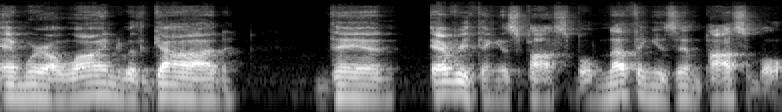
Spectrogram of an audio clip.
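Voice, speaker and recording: A fairly low-pitched male voice with monotone, flat intonation. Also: moderate pace, very clean recording, silent background. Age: 60s. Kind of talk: casual chat.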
